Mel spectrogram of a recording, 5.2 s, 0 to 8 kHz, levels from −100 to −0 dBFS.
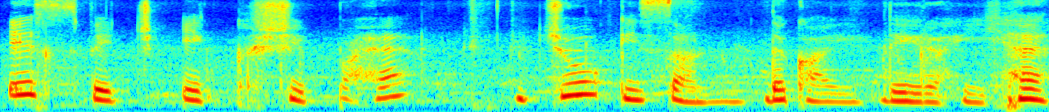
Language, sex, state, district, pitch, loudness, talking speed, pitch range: Punjabi, female, Punjab, Kapurthala, 230 Hz, -18 LUFS, 135 wpm, 195-250 Hz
